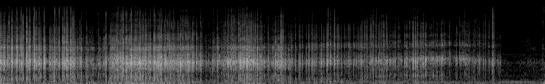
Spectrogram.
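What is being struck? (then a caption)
Hardcover notebook edge with diamond-painted cover. Long nails scratch and tap along the page edge and spine of a hardcover diamond painting notebook held sideways. The result is a dense, dry, crackly scraping with a bright rasp centered around 1 kHz, in uneven rapid bursts that gradually soften and thin out toward the end.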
